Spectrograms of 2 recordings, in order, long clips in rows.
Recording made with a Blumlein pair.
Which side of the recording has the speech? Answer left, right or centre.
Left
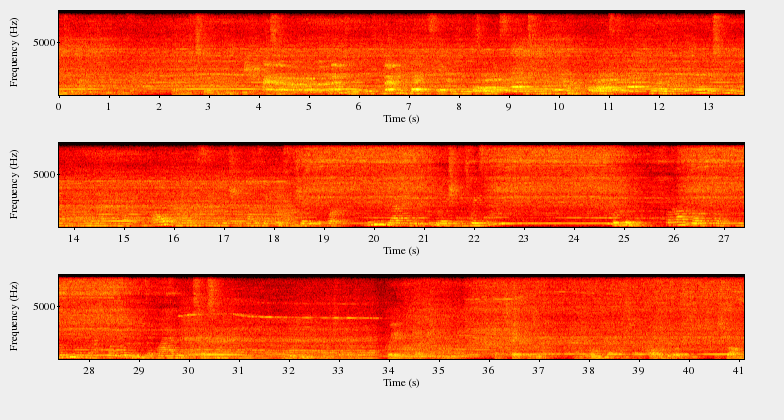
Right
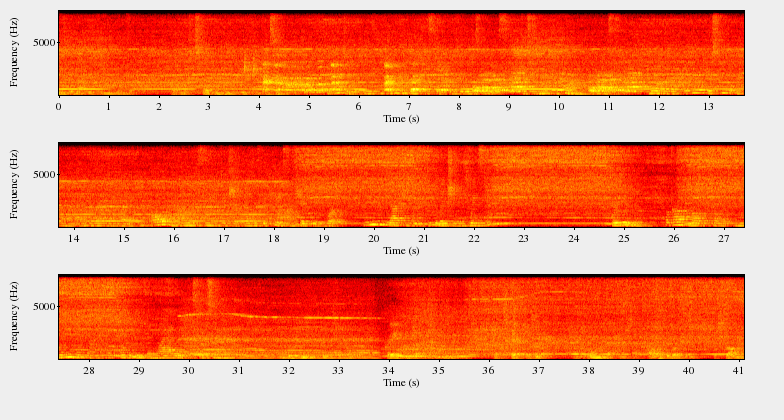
right.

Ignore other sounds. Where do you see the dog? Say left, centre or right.
right.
